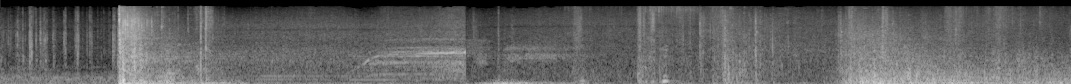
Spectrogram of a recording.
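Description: Wind blows in gusts.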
